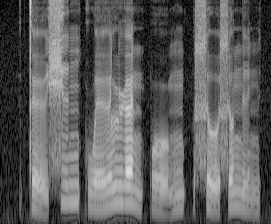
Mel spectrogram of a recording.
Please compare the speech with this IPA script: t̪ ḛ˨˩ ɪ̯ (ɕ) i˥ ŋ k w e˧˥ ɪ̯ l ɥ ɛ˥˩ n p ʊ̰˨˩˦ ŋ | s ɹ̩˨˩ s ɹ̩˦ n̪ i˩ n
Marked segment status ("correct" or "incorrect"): correct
